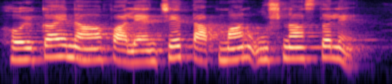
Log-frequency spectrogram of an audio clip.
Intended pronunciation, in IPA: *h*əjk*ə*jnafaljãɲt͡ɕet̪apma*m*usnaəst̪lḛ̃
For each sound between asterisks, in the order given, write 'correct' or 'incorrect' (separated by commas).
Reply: correct, incorrect, incorrect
